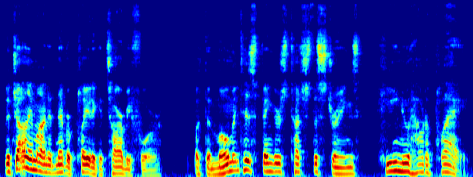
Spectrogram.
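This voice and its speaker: A man reading a children's picture book aloud as a storyteller, with expressive, deliberate phrasing. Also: medium pitch, breathy edge.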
